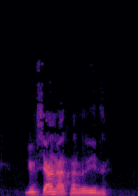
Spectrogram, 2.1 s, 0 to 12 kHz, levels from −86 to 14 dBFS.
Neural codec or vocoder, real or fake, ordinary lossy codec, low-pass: codec, 24 kHz, 1 kbps, SNAC; fake; MP3, 32 kbps; 10.8 kHz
